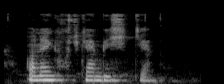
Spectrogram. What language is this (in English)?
Uzbek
